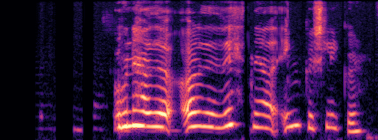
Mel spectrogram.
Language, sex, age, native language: Icelandic, female, 14, Icelandic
